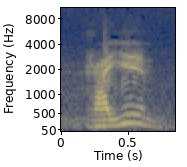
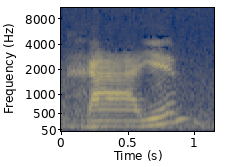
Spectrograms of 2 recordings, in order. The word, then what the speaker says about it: Chayim: In general, all accentation of any word is on the last syllable unless it's on next to the last syllable, for whatever reason may be. Chayim. It's not Chayim. It's Chayim. It's not Adoloi, It's Adoloi. It's on the nun of the Shem Hashem.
